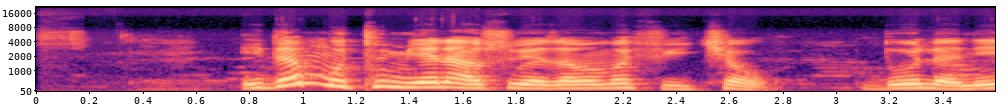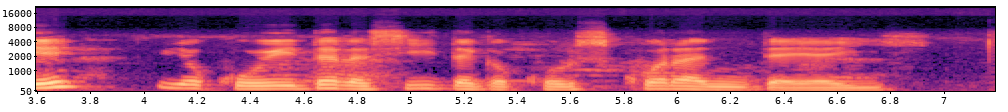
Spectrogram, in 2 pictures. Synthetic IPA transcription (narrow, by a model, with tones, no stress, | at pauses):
ʔɪ˨dɐ˦mːʊ˨tʊ˦mjɐ˦naː˨soː˦˨ja˦zɐ˦ma˦mɐ˦ɸiː˨kʲa˦˨w | doː˦le˨neː˦ | jaː˦kʷoː˨je˦dɐ˦ɾɐ˨siː˦dɐ˨ɡa˨kʷʊ˨ɽskʷʰʊ˦ɽɐ˨nda˨ja˦ji˦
